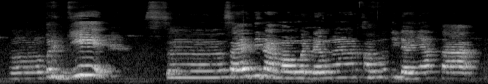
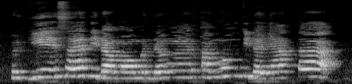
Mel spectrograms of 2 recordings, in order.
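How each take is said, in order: First: It is said hesitantly, without much force. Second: It is said firmly, with more force.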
